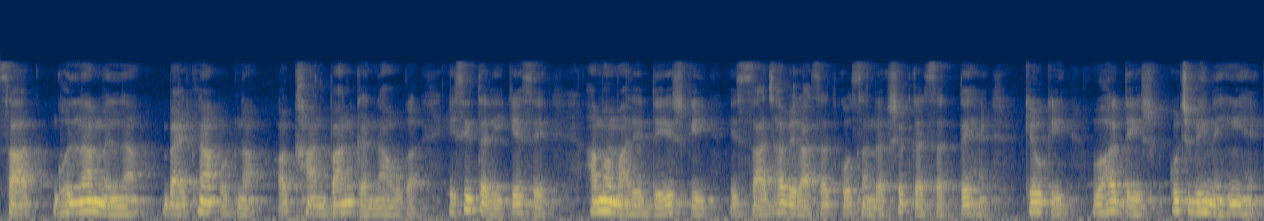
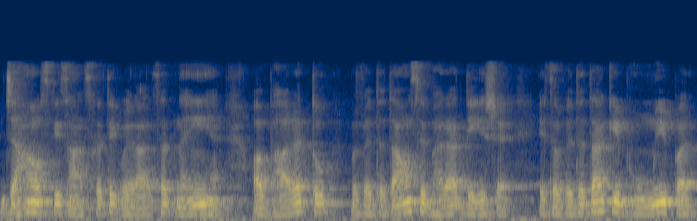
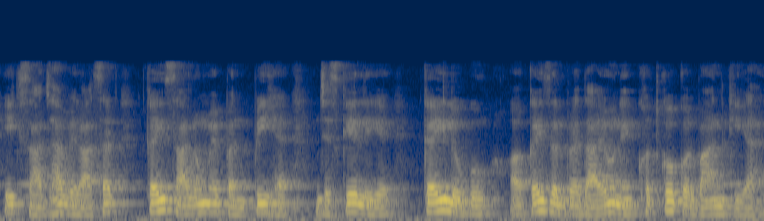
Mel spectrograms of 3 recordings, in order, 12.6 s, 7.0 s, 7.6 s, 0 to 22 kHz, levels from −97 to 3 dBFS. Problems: constant background noise, echo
